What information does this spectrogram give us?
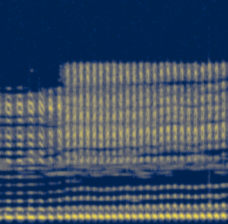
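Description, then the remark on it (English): An owl's eerie, descending whinny call: a single tremulous, whistled trill of rapid pulses lasting a couple of seconds, heard clearly and alone with no other sounds around it. “this owl produces a range of sounds, from soft trills to eerie, descending whinnies that sound like ghostly whistling in the woods.”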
